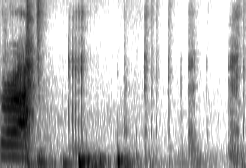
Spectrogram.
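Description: A chair backrest creaks with a short, squealing, tonal groan, deliberately made by the person sitting in it; something has gone wrong in the broken backrest. A few dull low thumps and faint scattered clicks follow as it shifts, fading into quiet.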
